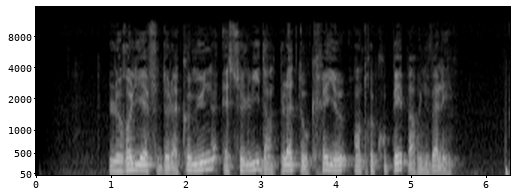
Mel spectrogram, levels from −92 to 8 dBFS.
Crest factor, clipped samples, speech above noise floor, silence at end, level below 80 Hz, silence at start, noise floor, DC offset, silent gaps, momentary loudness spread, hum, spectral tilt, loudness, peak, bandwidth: 18 dB; under 0.1%; 42 dB; 0 s; -50 dBFS; 0.95 s; -69 dBFS; under 0.1%; none; 9 LU; none; -8 dB/octave; -28 LUFS; -10 dBFS; 11 kHz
